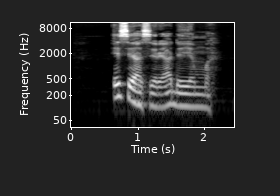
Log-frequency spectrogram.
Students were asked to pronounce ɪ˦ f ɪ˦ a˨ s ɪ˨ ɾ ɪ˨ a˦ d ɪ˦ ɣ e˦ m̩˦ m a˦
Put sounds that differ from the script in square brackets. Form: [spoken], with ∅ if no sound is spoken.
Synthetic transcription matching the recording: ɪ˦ [s] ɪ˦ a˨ s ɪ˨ ɾ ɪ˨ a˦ d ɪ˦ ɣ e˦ m̩˦ m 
